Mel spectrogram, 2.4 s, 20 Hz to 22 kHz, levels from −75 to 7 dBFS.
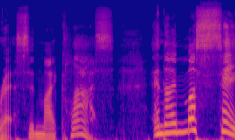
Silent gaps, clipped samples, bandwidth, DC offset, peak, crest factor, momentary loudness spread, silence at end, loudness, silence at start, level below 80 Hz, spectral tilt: none; under 0.1%; over 20 kHz; under 0.1%; -6 dBFS; 18 dB; 14 LU; 0 s; -24 LUFS; 0 s; -42 dBFS; -3.5 dB/octave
